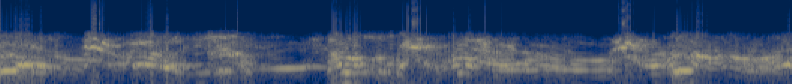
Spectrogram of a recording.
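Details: Roach and Rocco, two dogs, howl back and forth at each other, their wavering, quavering voices overlapping in a loud, unbroken tangle of rising and falling notes.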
